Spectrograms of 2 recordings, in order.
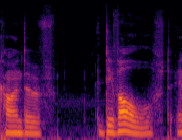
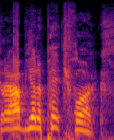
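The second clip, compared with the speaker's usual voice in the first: put-on loud, high-pitched, yelled, terrible Scottish ogre accent; 8 semitones higher, 11 dB louder than usual. Speaker quotes Shrek mid-conversation, in a bad Shrek accent. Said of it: "so sorry, terrible accent".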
